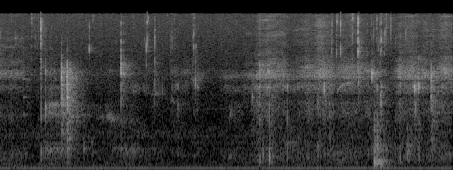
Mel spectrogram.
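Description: A man chewing a mouthful of food, quietly, with a few light clicks of a fork and spoon against a bowl.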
